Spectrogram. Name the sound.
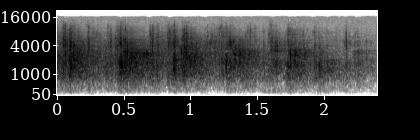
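audience clapping hands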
